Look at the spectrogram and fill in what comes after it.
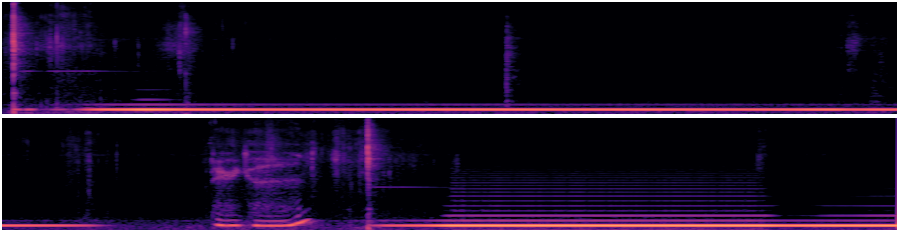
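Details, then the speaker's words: A steady, low humming tuning fork tone fades and is struck again in a role-played ASMR ear exam, used for a repeat hearing test. "I need you to close your eyes because we're going to bring out the tuning fork again. And I want you to tell me when the tuning fork sound stops."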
